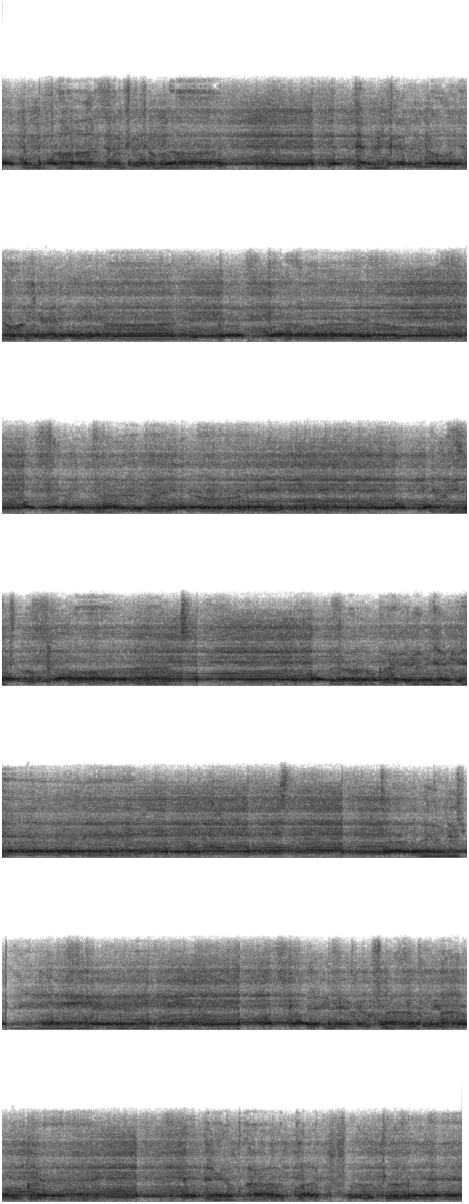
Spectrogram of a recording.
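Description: Death metal song with distorted guitars played back through a speaker, with a man growling the vocals along with it.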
